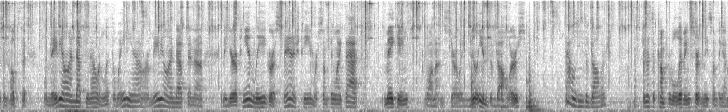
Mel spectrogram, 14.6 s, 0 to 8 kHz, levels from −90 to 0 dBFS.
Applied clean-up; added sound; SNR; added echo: none; Keys jangling; 7 dB; none.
